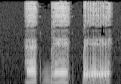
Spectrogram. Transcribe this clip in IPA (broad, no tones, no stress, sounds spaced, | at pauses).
ɛ ɡ͡b e k͡p ḛ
